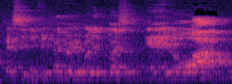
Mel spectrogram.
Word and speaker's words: Eloah: Una segunda palabra que significa Dios igualito es Eloah o Elohá. La H en hebreo es J, como en todos los idiomas menos en castellano. La H es J.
